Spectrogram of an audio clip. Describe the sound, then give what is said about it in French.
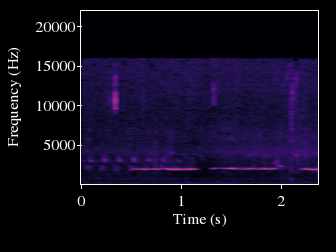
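A male nightingale's contact call, answering human whistling, one of three males about 20 metres apart: three long, pure, steady whistled notes in quick succession, clear, over a faint low rumbling background with no talking. “Ça y est, cri de position.”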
